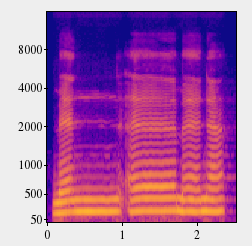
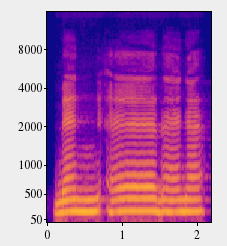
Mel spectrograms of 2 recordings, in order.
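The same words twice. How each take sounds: First: The n sound is held noticeably long. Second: The n flows smoothly into the next sound. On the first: The speaker calls it wrong. "c'est de prolonger son temps" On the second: The speaker calls it right. "la prononciation correcte est"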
